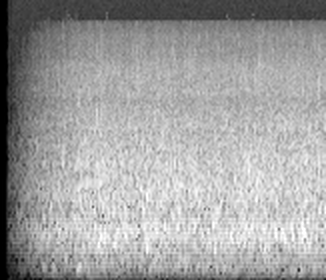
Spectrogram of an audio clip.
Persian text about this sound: پیاده که میشیم صدای رودخونه میاد.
